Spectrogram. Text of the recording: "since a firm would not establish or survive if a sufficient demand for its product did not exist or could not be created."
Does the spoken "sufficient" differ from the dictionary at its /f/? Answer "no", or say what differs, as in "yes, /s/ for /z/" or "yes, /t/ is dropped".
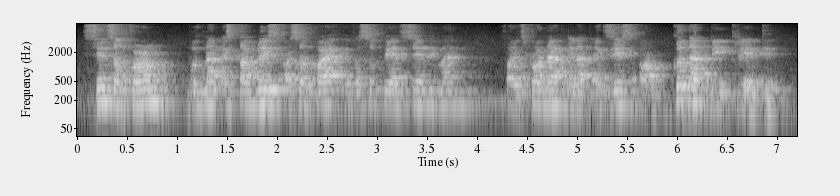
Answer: yes, /p/ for /f/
